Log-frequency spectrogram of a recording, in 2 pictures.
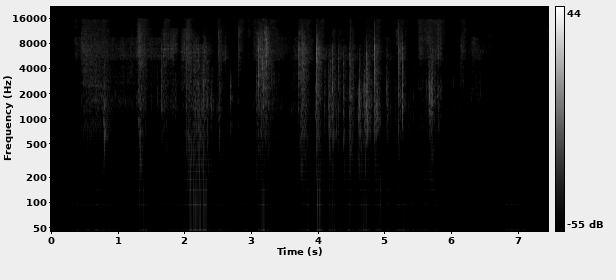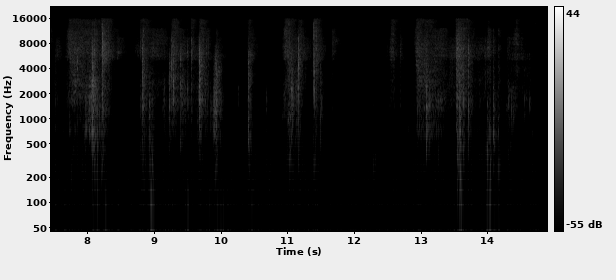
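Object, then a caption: Magazine with glossy coated paper pages. Fingertips flip and rustle the glossy coated paper pages of an open, thin lifestyle magazine with a folded insert. Bright, crisp crinkling and swishing bursts come in quick clusters, separated by short quiet pauses.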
